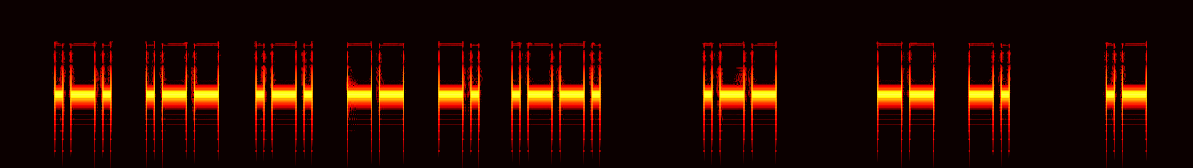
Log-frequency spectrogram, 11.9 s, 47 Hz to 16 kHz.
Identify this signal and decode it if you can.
Morse code, heard as a keyed tone, about 15 wpm, spaced as for 13 wpm, 600 Hz. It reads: RWRMNP W MN A
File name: cw / ubacw20 2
